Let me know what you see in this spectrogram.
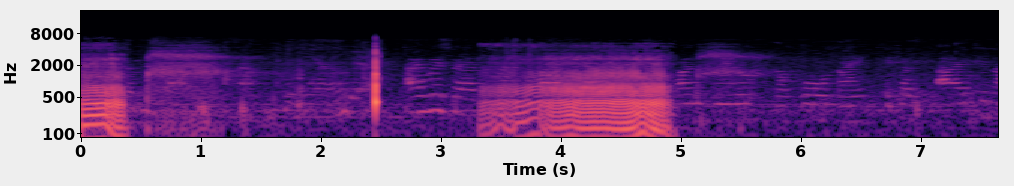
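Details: An adult woman snoring: a loud, rattling snore on one long breath among softer breathing noises and room sounds; ordinary snoring.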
